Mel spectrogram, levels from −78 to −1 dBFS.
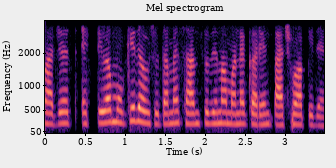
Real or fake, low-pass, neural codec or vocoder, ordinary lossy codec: real; 3.6 kHz; none; none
